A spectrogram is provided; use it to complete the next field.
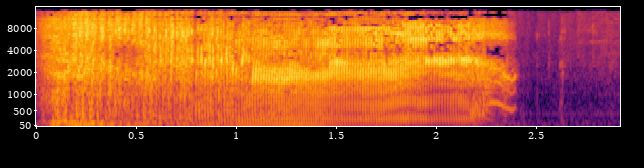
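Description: A long, loud, raspy giant fart sound, standing in for a slammed door, blares for about two and a half seconds, its buzzing pitch wobbling up and down before it cuts off abruptly into silence.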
